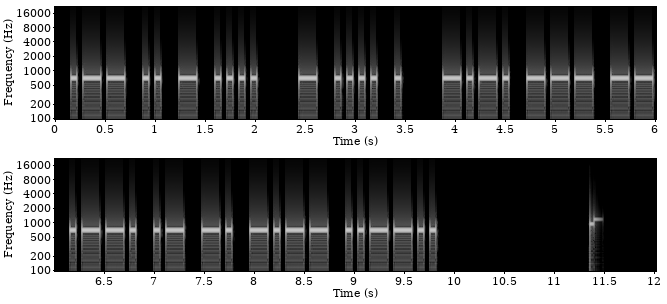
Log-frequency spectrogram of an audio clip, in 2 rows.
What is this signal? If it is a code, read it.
Morse code, heard as a keyed tone, about 20 wpm, 700 Hz. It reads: WITH THE COMPANY?
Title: Sentences from Top 1600 Words 20wpm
